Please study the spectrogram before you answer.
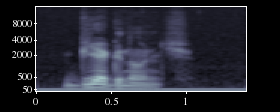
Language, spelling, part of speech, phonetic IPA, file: Polish, biegnąć, verb, [ˈbʲjɛɡnɔ̃ɲt͡ɕ], Pl-biegnąć.ogg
